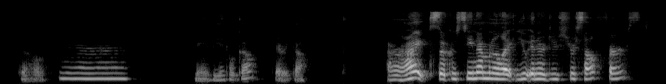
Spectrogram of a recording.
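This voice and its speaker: A woman with a high, dark, mellow voice speaks in a monotone, flat intonation. Her loudness swings widely, and she leaves long, frequent pauses. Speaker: nurse practitioner. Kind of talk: webinar presentation. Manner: fast; informal.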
